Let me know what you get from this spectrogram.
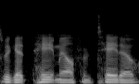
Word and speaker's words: Taito: You'll hear the manufacturer says Taito, so Taito is probably the correct pronunciation of that, and Taito is you know, but I still call it Taito.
